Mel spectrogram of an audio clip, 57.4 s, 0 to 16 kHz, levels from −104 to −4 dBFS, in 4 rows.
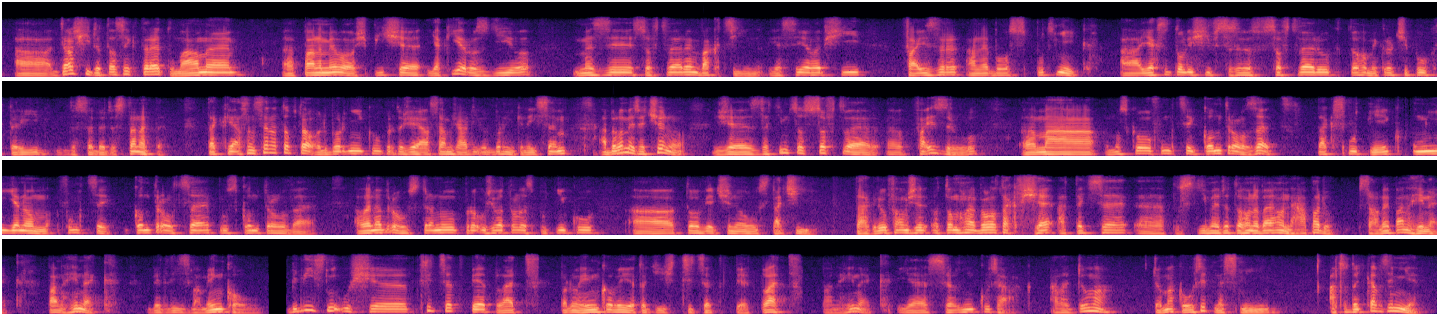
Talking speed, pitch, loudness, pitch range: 140 wpm, 110 Hz, -23 LUFS, 95-125 Hz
